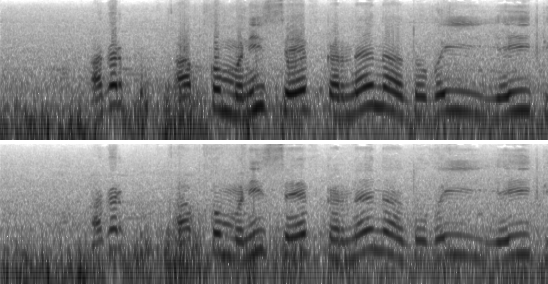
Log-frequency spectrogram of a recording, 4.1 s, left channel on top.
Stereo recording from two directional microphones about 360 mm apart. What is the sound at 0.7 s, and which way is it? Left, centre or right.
Speech, centre.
